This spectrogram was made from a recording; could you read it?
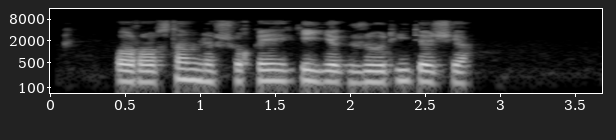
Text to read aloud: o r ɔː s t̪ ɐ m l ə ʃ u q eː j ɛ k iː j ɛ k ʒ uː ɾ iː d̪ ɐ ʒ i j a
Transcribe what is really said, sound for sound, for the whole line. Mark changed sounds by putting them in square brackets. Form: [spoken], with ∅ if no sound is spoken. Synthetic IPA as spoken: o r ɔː s t̪ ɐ m l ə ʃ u q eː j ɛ k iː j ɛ k ʒ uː ɾ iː d̪ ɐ ʒ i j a

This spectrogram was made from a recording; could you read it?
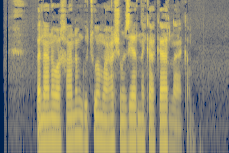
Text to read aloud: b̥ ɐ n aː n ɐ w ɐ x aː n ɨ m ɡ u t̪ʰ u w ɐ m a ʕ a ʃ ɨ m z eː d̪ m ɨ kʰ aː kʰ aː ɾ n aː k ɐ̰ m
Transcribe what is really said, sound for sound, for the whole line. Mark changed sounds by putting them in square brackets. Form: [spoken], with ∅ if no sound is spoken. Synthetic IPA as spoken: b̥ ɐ n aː n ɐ w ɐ x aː n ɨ m ɡ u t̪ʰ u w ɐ m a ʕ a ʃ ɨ m z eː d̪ [n] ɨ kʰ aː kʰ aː ɾ n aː k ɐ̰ m

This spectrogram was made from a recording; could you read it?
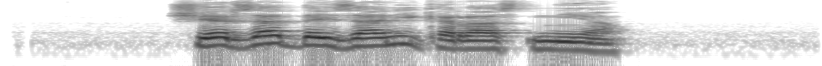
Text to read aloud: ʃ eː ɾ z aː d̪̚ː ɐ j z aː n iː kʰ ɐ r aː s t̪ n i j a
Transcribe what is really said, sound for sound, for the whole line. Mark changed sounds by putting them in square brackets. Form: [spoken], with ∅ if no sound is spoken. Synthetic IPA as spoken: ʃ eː ɾ z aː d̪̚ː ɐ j z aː n iː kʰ ɐ r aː s t̪ n i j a

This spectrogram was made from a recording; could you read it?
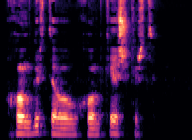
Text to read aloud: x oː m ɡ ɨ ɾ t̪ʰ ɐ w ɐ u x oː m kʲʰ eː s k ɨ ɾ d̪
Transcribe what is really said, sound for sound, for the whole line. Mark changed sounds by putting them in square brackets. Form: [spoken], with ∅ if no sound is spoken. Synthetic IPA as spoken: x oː m ɡ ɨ ɾ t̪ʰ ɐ w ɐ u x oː m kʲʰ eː [ʃ] k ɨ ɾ [t̪]

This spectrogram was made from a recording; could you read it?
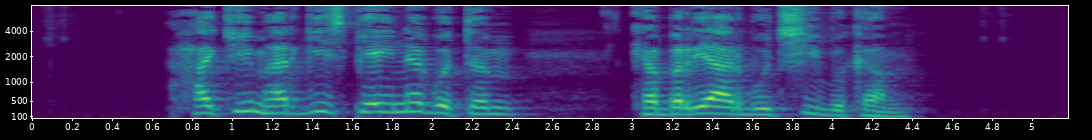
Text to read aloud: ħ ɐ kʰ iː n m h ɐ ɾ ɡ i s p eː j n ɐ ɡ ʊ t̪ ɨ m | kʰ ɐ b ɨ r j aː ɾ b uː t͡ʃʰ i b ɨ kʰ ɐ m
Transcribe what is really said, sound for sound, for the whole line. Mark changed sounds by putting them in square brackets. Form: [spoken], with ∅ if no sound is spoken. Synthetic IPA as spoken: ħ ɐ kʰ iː [∅] m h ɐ ɾ ɡ i s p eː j n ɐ ɡ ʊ t̪ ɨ m | kʰ ɐ b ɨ r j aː ɾ b uː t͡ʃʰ [iː] b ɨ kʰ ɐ m

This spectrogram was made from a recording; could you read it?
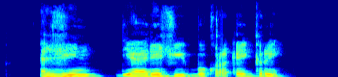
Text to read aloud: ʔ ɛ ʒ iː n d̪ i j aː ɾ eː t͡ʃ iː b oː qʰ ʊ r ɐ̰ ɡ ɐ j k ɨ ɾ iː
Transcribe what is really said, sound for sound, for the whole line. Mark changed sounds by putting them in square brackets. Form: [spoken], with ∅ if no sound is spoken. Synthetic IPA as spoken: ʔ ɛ ʒ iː n d̪ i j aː ɾ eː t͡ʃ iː b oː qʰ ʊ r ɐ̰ [k] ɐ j k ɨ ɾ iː

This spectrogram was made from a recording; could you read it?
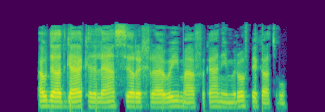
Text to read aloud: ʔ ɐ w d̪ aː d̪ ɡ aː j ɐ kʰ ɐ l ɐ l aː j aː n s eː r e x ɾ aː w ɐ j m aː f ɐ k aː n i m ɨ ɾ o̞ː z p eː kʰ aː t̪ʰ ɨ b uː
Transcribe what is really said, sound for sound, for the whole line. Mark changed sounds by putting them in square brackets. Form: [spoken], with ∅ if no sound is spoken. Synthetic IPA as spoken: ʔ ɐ w d̪ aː d̪ ɡ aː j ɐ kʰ ɐ l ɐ l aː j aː n s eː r e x ɾ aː w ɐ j m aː f ɐ k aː n i m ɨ ɾ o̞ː [v] p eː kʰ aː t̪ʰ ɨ b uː

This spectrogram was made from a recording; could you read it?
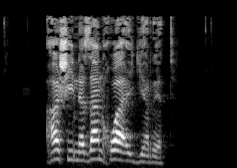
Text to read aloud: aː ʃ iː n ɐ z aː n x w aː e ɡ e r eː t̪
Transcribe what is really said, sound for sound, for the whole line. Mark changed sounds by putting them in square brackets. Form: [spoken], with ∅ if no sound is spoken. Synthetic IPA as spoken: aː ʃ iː n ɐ z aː n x w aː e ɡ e r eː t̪

